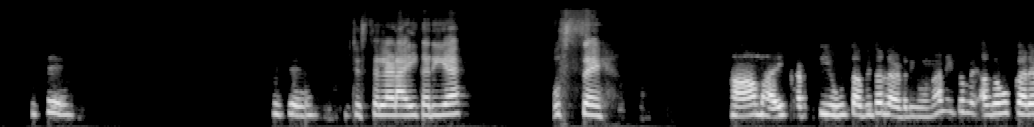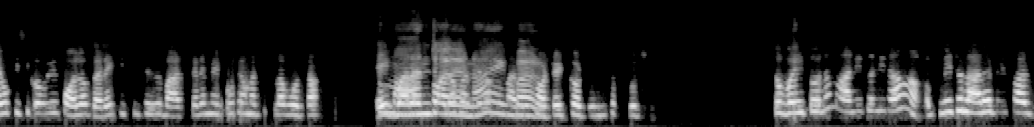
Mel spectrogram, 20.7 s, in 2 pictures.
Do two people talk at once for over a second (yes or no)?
yes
